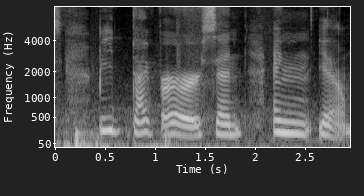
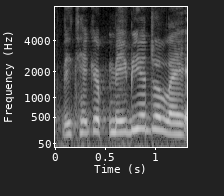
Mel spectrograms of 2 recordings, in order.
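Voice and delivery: ordinary delivery

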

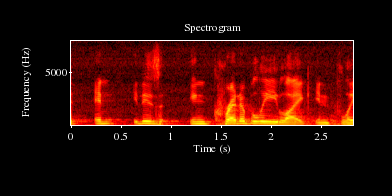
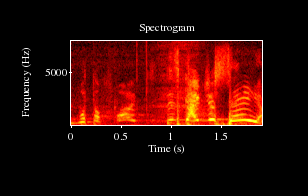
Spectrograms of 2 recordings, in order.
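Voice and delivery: much higher, imitating stunned confusion; baffled disbelief. Retelling the cashier's English price, high baffled disbelief. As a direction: shoot way up in mock bewilderment.

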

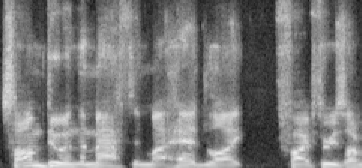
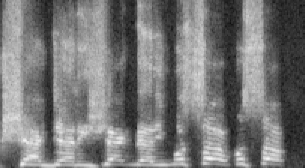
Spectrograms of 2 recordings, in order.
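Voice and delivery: retold excited shout; 10 semitones higher than usual. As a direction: call out like a starstruck fan, pitched way up. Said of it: "I just shout".

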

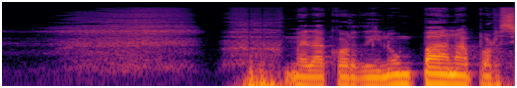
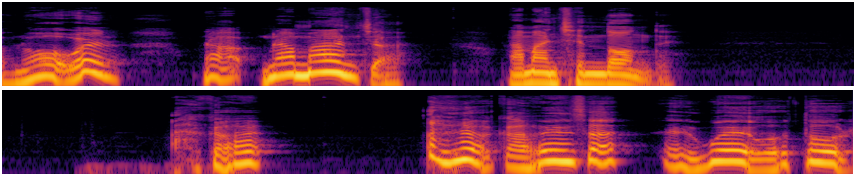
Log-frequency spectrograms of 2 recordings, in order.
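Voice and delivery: much higher and louder, whimpering confession; hammed-up trembling voice telling the doctor where the spot is; cracking voice; 9 semitones higher, 7 dB louder than usual. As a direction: squeak it out like you're about to cry. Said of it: "con la voz toda quebrada".

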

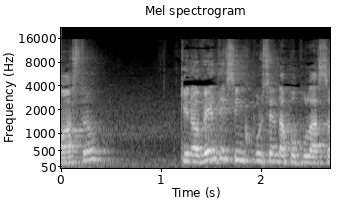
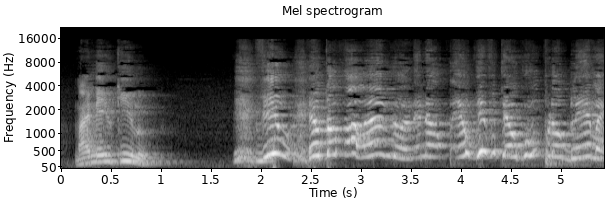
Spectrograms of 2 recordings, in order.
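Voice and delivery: exaggerated self-pity of a tired mother; complaining dieter. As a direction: sulk that nothing works for her. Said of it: "Como é que ela pensa?".

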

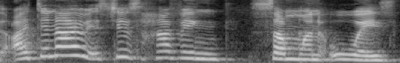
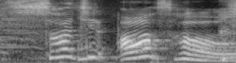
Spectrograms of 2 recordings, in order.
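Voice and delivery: mock outrage; 5 semitones higher, slower than usual. Real, not acted. Mock outrage at sister's admission.

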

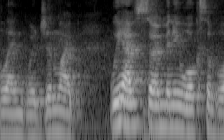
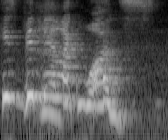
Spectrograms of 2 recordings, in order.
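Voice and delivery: high, loud retold disbelief; incredulous protest; 6 dB louder, much slower than usual. Scoffing to a friend about his new Kiwi accent, incredulous.

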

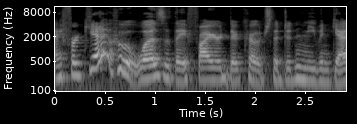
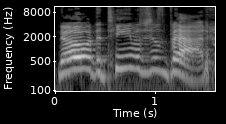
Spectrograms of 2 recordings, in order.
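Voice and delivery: laughing; 5 semitones higher, 9 dB louder than usual. Real, not acted. Laughing at a tweet.

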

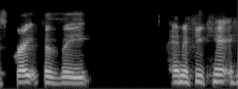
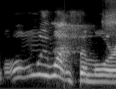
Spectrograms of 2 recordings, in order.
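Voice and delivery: high, eager "ooh" of wanting more; acted eagerness; 5 semitones higher than usual. Students begging the teacher for more, acted eagerness. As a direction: play the tantalized fan, pitched up.

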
